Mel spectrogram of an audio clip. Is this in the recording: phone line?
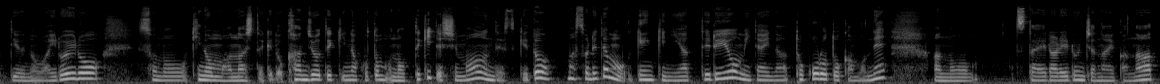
no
